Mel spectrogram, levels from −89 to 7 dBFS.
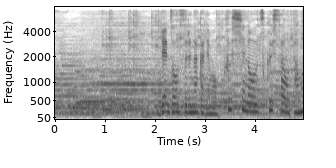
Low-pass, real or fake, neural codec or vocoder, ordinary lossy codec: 7.2 kHz; fake; autoencoder, 48 kHz, 128 numbers a frame, DAC-VAE, trained on Japanese speech; none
